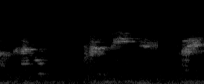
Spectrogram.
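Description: Faint, indistinct speech, close to a whisper, heard over a video call, with two short near-silent gaps.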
